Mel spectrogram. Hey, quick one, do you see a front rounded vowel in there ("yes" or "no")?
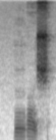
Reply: no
